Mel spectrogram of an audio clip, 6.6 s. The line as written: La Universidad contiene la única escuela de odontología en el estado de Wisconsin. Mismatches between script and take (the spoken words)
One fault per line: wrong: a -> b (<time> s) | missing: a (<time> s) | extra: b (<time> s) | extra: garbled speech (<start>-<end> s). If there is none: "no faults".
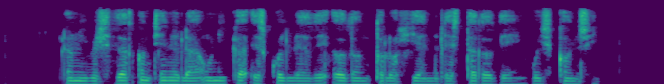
no faults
